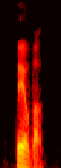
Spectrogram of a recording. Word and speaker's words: baobab: The other thing that's interesting about his life, which I guess this is the Babo, you may be able to pronounce it better than I can, but Babo, Baobab.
